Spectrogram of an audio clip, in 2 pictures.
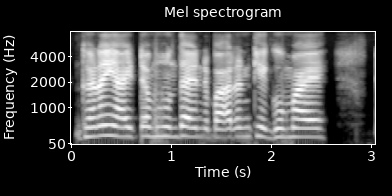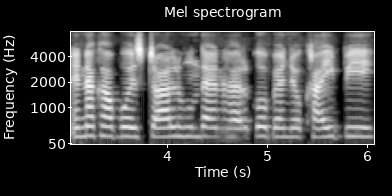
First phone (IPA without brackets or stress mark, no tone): ɡʱ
